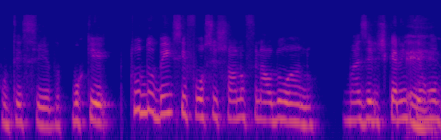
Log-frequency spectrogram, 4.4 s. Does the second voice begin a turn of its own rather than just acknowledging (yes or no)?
no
